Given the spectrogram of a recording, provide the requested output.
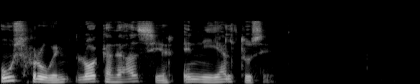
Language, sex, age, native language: Icelandic, male, 40-49, Icelandic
